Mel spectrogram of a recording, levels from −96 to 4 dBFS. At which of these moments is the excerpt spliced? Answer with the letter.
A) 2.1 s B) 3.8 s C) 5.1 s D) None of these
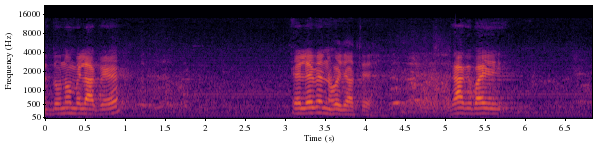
C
